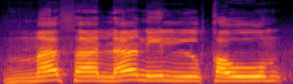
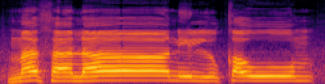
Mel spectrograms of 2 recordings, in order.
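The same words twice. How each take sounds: First: Very slow "मसलनिल कौम", silent alif skipped, nun read with kasra; the model reading of "मसलनिल कौम" with the small nun voiced; correct reading. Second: Slow "मसलनिल कौम" with the alif wrongly voiced, "मसलानिल"; a deliberately wrong "मसलनिल कौम" with the extra long a sounded; wrong reading. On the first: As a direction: stretch "मसलनिल कौम" out, gliding lam straight to "निल". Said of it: "और पढ़ने का तरीक़ा क्या है?". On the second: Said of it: "ये गलत हो जाएगा". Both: Shown as a demonstration.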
